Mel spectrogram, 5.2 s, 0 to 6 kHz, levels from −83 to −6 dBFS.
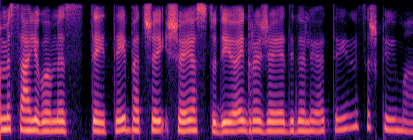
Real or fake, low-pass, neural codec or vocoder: fake; 5.4 kHz; codec, 24 kHz, 0.9 kbps, WavTokenizer, medium speech release version 1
